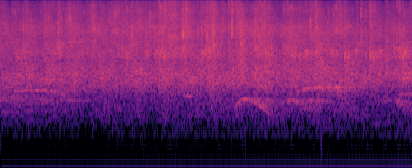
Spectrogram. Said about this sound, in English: jump to your feet and clap your hands and shout, Rejoice! Rejoice!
